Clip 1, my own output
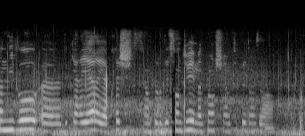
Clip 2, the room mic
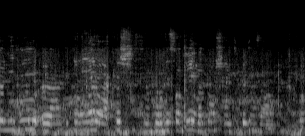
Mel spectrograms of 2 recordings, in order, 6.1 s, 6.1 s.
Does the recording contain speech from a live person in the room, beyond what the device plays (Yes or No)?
No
